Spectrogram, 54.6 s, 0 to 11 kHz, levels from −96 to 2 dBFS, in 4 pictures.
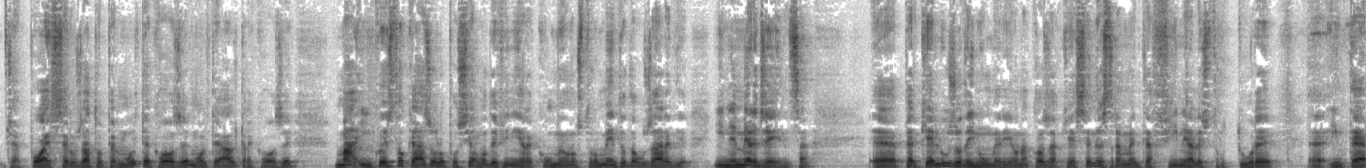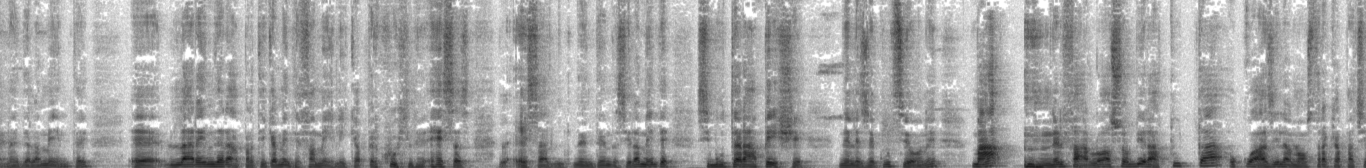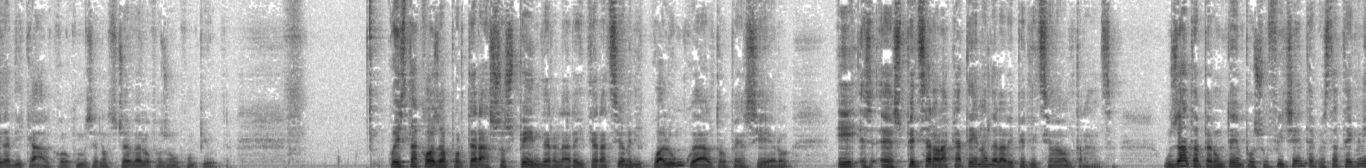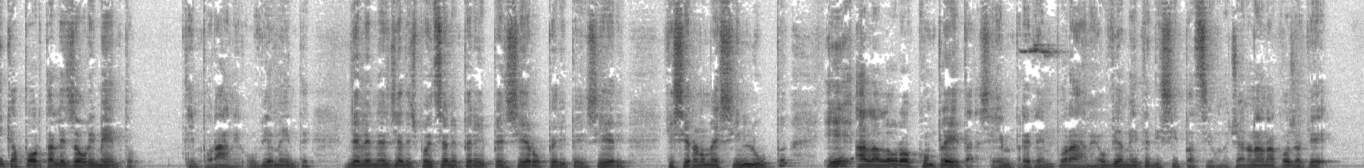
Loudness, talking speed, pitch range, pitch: -18 LUFS, 155 wpm, 90-125 Hz, 105 Hz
